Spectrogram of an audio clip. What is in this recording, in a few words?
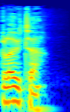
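"bloater", British English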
